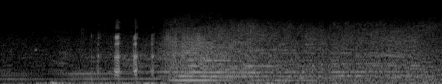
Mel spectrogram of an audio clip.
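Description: A GT4 race car runs through a time attack course, engine tone rising and falling as it passes, with a few sharp bursts before a steady louder roar and a faint low drone behind.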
